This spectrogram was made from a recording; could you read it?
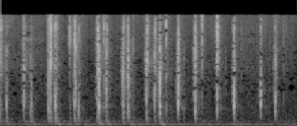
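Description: Footsteps going down stairs into a basement: a quick series of around a dozen sharp, hard thuds in an uneven but steady rhythm, with no voices over them.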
